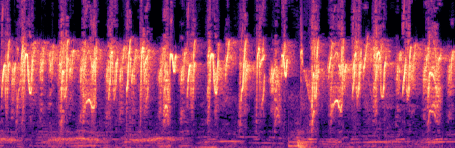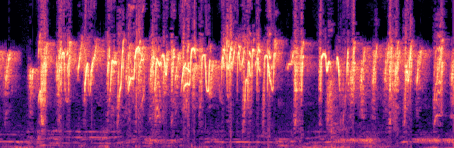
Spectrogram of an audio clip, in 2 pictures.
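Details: Noisy, energetic Crimson sunbird song, a continuous high-pitched stream of quick chips and thin trills that barely stops, with a soft lower warble in the background.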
